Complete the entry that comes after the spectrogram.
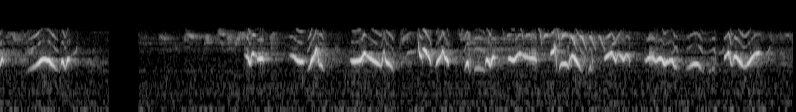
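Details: Rose-breasted Grosbeak at Natural Tunnel State Park singing a rich, robin-like warble of sweet rising and falling whistled phrases. It is fluid and continuous, more melodic and slightly higher-pitched than a robin.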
